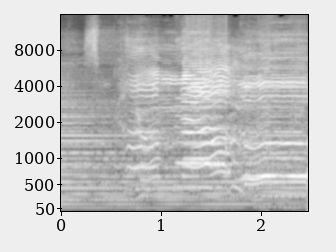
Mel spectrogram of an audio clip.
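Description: Live worship band music, with women singing a sustained, wavering melody over keyboard and electric guitar chords.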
